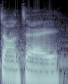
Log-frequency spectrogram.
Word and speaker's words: Duante: Good old Dante, spelled Duante, but pronounced Dante.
